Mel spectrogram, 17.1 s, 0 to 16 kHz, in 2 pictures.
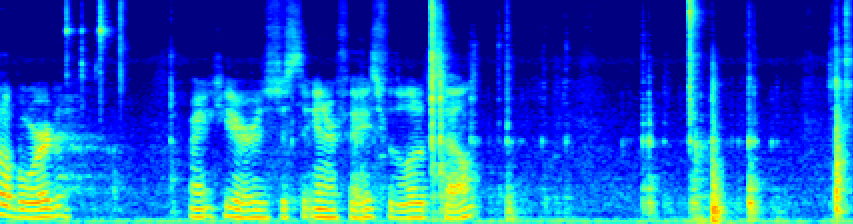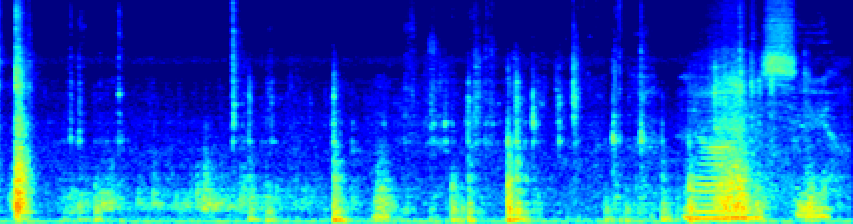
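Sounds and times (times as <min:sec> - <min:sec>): plastic parts clicking and knocking: 0:06.4 - 0:15.6.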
